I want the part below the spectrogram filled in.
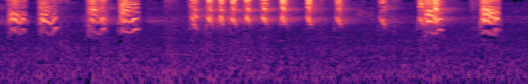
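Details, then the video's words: Female Double-collared seedeater calling to stimulate a male to sing: short, sharp, high chirps in small clusters, some paired and some run together in quick series, with brief pauses between groups over a quiet background. "Piado de Fêmea de Coleiro para Esquentar Coleiro"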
